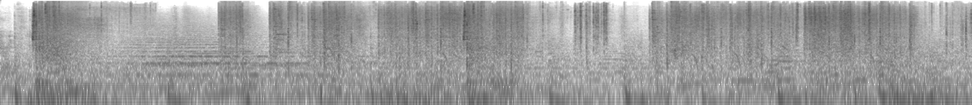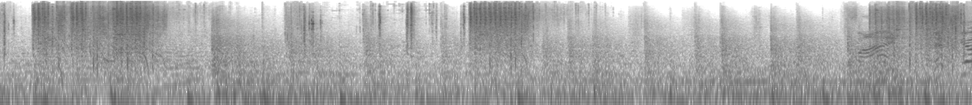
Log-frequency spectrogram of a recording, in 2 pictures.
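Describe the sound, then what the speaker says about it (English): Sustained gunfire in the video game Starfield, loud, rapid overlapping shots and booming bursts that run almost without pause throughout. "Firing."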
